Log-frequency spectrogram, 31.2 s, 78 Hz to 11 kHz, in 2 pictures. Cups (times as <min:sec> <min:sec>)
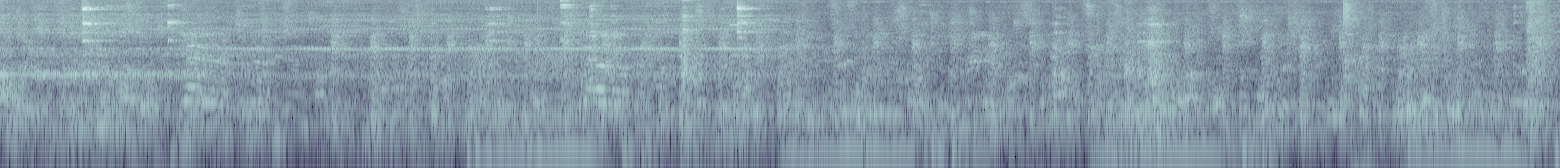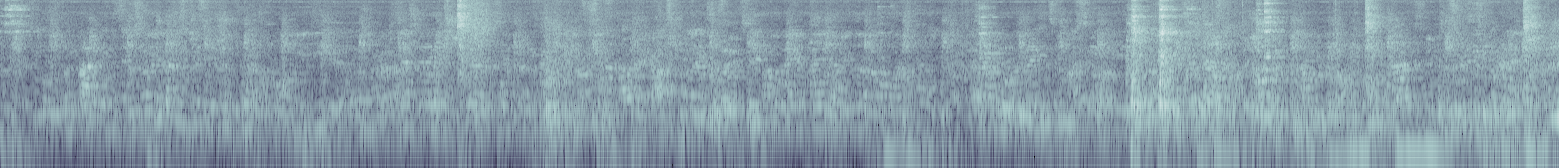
0:00.0 0:09.0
